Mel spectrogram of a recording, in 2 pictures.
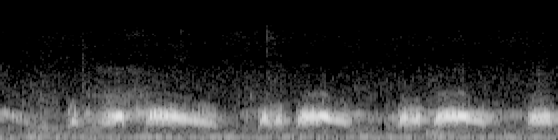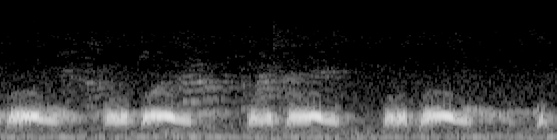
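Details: Steady cooing from a Malaysian-line spotted dove, 'âm thổ' earthy-tone style: about eight low, hollow phrases, each a brief lead note and a falling coo, roughly once a second.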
